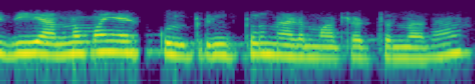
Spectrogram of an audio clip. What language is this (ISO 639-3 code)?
tel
